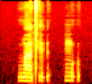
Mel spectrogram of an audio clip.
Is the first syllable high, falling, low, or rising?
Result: low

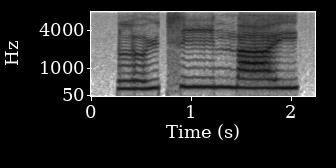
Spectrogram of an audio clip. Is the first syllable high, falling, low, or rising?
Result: rising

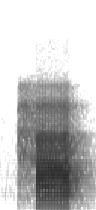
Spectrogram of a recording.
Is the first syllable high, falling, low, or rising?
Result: high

